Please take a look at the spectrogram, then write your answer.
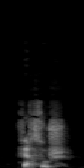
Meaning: to hive off, to spread, to produce offspring, to start a line of descendants, to found a family, to establish a colony (somewhere)
- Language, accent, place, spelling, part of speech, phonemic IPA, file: French, France, Lyon, faire souche, verb, /fɛʁ suʃ/, LL-Q150 (fra)-faire souche.wav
